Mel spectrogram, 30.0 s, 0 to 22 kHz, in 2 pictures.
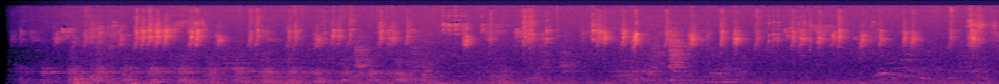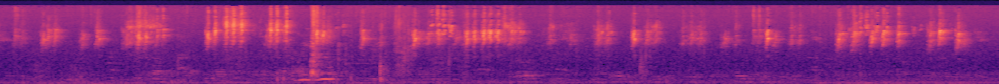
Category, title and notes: Soundscapes > Nature
Corfu - Swifts, Distant Noise
Field-recording made in Corfu on an iPhone SE in the summer of 2025.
